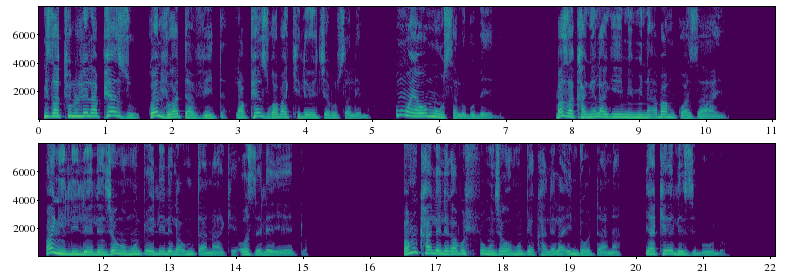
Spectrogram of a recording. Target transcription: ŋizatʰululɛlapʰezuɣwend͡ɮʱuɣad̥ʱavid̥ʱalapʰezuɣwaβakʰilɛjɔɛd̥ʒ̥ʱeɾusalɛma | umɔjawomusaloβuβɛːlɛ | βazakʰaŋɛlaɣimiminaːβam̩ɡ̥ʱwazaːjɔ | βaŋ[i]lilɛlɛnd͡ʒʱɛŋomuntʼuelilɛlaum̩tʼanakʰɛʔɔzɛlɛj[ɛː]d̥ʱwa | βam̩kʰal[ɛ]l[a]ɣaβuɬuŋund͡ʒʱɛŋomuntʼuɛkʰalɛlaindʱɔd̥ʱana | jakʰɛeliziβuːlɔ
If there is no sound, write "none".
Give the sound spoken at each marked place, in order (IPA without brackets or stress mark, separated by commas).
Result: i, ɛː, ɛ, ɛ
